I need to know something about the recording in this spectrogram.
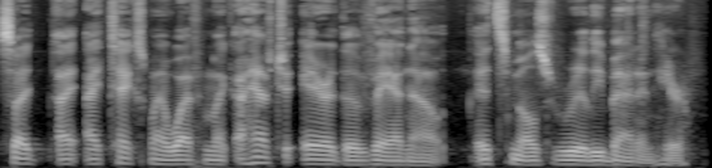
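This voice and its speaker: A man's voice: low-pitched, brisk, no room sound. A man co-hosting a casual podcast, telling a long story with profanity and frequent laughs. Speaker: podcast co-host.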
